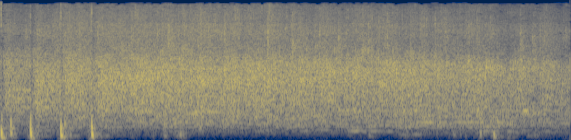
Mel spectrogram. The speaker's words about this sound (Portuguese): Então, salve de palmas, salve.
